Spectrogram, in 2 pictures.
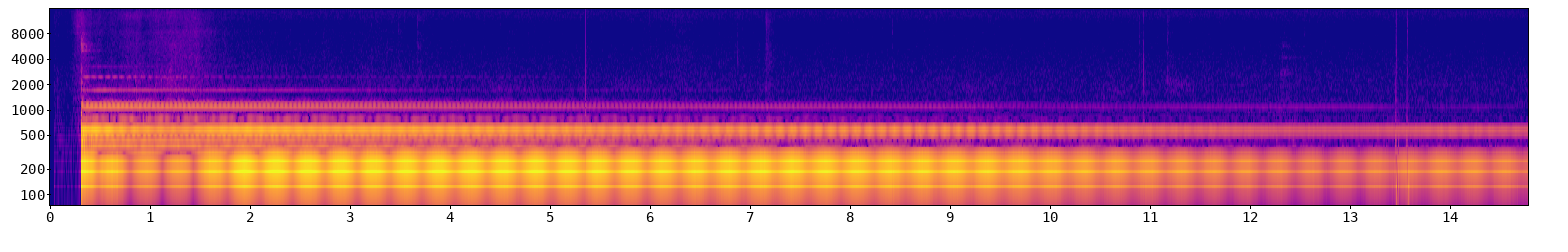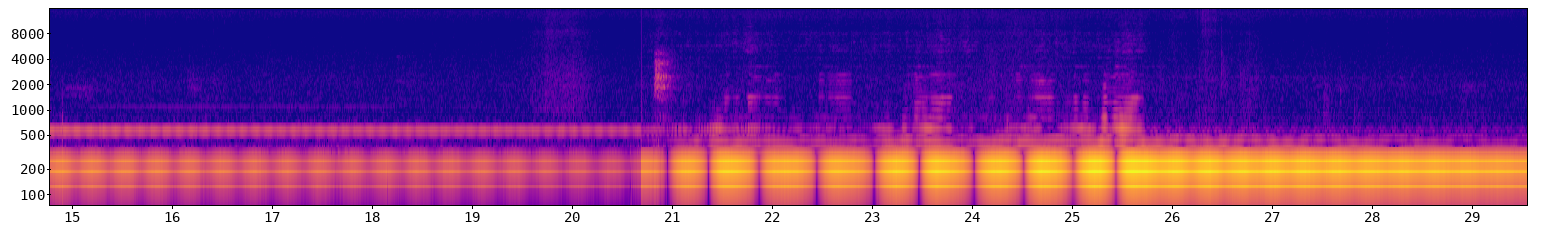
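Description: Thado Batik singing bowl tuned to G3, struck once and left to ring with a slow wavering beat as its tone fades over some twenty seconds. About two-thirds through it is struck again and then rubbed around the rim with the mallet, so the tone swells back up with a pulsing shimmer in its upper notes.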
